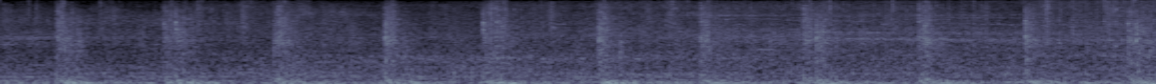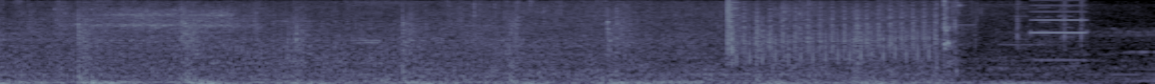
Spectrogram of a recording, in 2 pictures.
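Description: Heavy armored footsteps thud quickly on a metal floor.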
